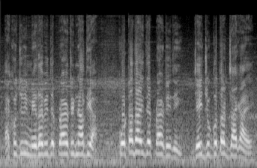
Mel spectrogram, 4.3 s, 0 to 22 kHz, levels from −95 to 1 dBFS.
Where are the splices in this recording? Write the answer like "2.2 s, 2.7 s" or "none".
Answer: 3.1 s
